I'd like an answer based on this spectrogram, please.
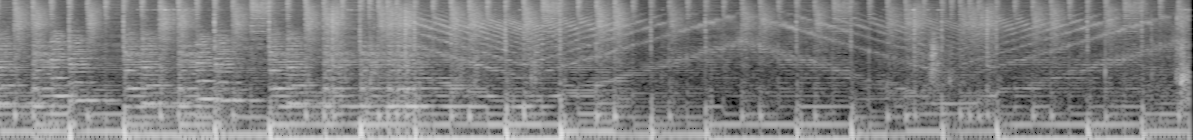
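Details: Electronic dance music with a steady drum-machine beat and deep bass plays throughout, with no animal sound.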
